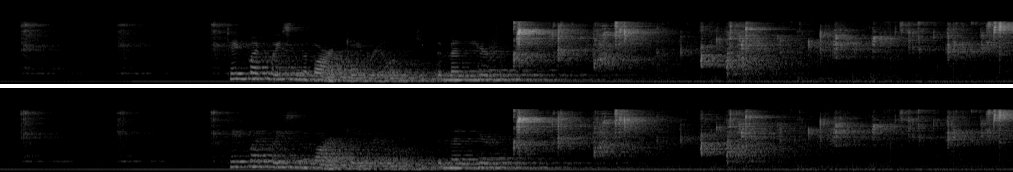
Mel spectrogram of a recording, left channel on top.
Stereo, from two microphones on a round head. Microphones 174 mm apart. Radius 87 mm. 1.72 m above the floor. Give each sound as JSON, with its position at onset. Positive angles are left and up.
{"t": 0.2, "sound": "ticking", "side_deg": -25, "distance_m": 1.1}
{"t": 2.3, "sound": "a woman speaking", "side_deg": 45, "distance_m": 0.9}
{"t": 5.1, "sound": "chewing", "side_deg": 0, "distance_m": 0.5}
